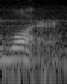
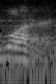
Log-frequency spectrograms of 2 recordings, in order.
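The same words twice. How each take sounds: First: The middle consonant is a soft D-like tap. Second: The middle consonant is a soft D-like tap.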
